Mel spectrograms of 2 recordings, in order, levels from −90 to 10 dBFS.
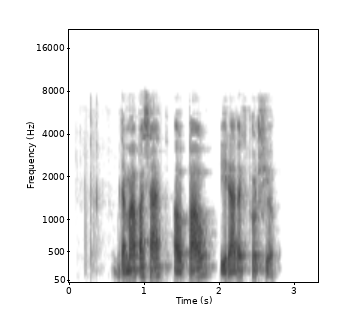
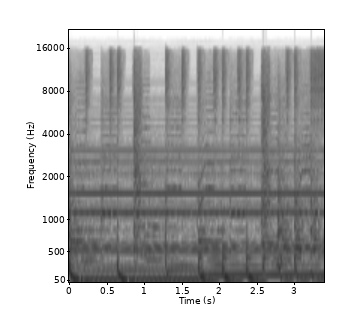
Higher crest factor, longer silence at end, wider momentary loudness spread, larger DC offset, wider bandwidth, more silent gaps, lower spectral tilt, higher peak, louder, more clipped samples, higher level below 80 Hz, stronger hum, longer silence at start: first, 20 dB vs 14 dB; first, 0.6 s vs 0 s; first, 10 LU vs 2 LU; neither; second, 8.2 kHz vs 16.5 kHz; neither; first, -5 dB/octave vs -3.5 dB/octave; about the same, -2 dBFS vs 0 dBFS; second, -20 LUFS vs -13 LUFS; neither; second, -62 dBFS vs -20 dBFS; neither; first, 0.65 s vs 0 s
